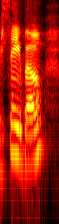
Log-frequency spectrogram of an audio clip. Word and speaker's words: Szabo: Sabo, but that's okay. It's frequently mispronounced, but that's all right.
